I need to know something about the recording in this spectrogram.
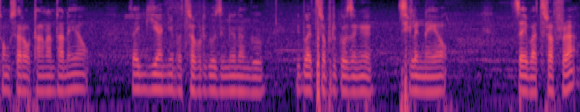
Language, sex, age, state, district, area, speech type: Bodo, male, 18-30, Assam, Chirang, urban, spontaneous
